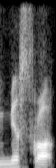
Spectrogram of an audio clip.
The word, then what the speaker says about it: مصر: التفخيم في مصر rajah ataupun harusnya fi Misra karena Misr itu kan dia mamnu min as-sarf. Jadi dibacanya لكن ذا التفخيم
